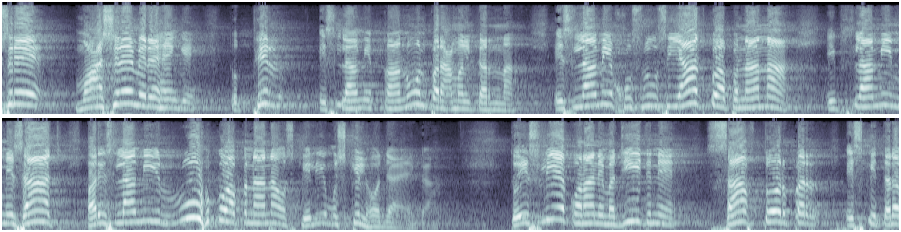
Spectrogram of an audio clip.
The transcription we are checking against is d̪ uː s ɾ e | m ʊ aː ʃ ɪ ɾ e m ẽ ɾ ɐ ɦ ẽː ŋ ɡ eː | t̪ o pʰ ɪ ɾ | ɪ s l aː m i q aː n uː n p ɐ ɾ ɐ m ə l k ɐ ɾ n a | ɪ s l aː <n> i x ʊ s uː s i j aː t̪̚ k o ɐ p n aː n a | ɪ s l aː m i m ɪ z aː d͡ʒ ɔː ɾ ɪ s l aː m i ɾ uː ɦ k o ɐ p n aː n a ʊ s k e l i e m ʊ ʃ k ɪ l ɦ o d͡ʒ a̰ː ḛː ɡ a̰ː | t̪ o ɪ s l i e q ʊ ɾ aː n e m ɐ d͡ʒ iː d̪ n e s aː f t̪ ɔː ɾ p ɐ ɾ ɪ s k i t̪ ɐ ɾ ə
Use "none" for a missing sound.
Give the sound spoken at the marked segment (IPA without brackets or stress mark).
m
